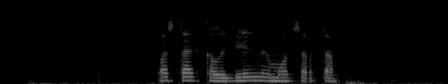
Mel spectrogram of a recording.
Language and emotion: Russian, neutral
